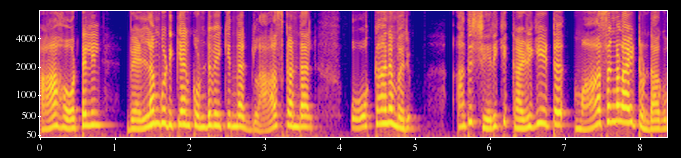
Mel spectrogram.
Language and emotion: Malayalam, disgusted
